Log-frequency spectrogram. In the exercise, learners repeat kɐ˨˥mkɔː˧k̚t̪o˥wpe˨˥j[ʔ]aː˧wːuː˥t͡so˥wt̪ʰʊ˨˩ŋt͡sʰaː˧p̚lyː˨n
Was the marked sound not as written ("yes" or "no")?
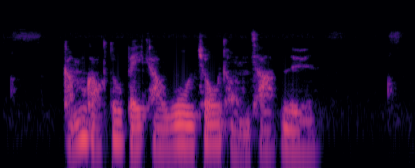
yes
